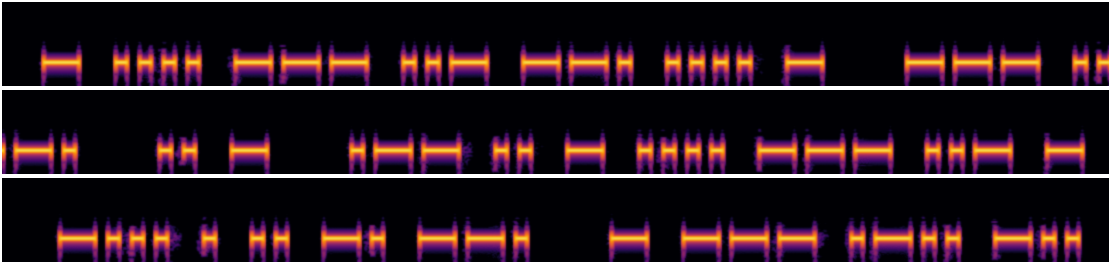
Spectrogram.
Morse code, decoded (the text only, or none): THOUGHT OF IT WITHOUT BEING TOLD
